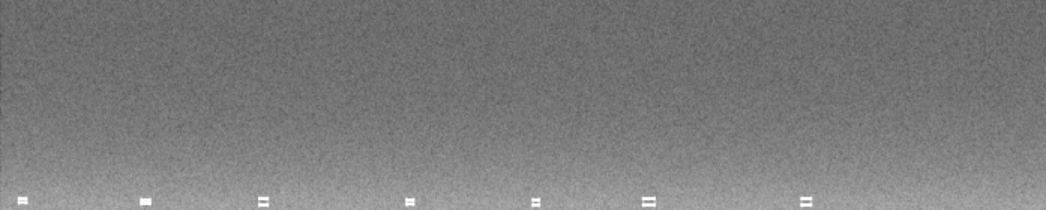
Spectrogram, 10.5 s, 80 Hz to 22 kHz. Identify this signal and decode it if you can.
DTMF, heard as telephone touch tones, dialled by hand, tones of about 100 ms. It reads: 0 7 2 4 1 2 2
